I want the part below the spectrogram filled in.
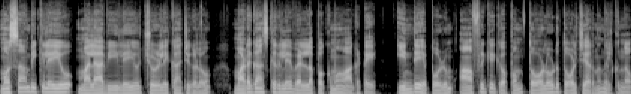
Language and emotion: Malayalam, neutral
